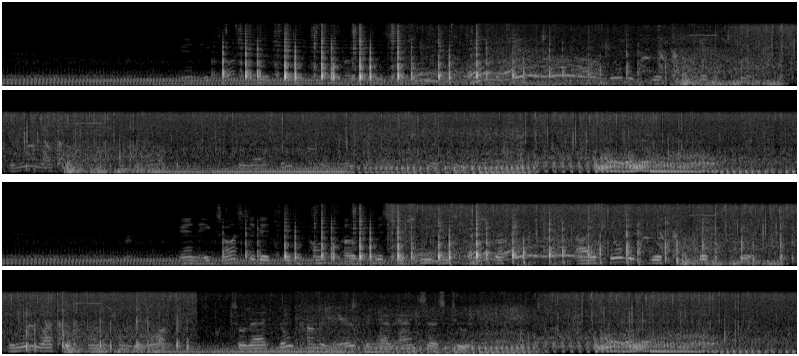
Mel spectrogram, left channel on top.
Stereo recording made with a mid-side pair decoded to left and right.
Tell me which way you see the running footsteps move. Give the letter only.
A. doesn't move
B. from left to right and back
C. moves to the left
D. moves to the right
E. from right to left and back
D.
